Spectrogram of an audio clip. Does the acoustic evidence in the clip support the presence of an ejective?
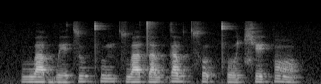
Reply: no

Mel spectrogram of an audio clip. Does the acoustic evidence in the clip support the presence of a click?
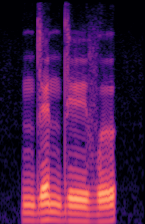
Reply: no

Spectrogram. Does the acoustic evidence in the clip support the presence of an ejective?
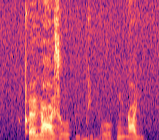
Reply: yes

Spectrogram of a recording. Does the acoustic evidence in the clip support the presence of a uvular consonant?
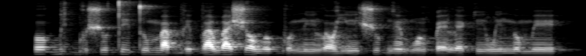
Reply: no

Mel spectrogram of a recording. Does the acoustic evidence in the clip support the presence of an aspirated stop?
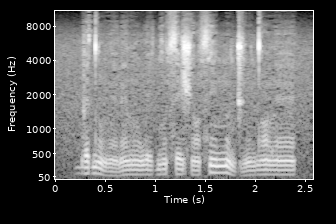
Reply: no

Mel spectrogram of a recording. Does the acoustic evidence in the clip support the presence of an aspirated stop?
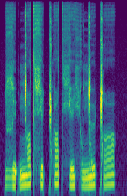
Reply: yes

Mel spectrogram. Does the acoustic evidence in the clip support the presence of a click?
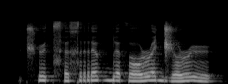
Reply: no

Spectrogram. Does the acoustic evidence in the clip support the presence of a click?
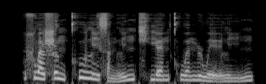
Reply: no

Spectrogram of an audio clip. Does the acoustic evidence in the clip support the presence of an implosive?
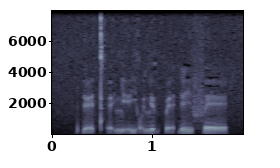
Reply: yes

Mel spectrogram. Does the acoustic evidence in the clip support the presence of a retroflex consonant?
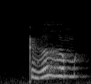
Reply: yes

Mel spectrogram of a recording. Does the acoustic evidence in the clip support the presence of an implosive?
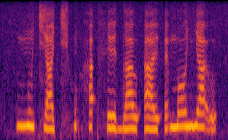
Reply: no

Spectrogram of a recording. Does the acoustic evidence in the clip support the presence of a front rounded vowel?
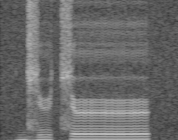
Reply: yes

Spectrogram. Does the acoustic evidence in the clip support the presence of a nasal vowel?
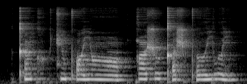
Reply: yes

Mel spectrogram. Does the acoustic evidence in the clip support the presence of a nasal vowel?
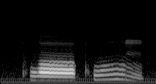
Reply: no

